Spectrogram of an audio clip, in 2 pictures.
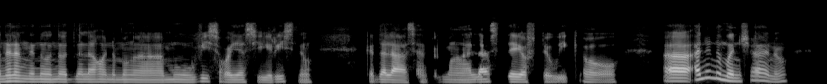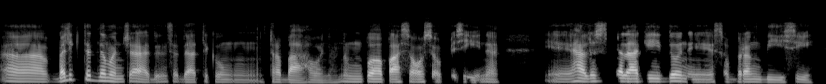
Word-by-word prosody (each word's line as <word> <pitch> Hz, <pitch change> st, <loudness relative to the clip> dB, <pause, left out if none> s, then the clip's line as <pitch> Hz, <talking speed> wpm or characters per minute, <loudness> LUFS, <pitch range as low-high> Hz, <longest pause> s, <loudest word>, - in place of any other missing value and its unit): na 140 Hz, -, +2 dB
lang, 140 Hz, -2 st, +2 dB
nanonood 120 Hz, -1 st, -2 dB
na 120 Hz, -, -4 dB
lang 115 Hz, 0 st, -1 dB
ako 120 Hz, -, -2 dB
ng 110 Hz, -, -7 dB
mga 110 Hz, -1 st, -3 dB, 0.2 s
movies 110 Hz, +4 st, -5 dB
o 110 Hz, -, -1 dB
kaya 110 Hz, 0 st, -2 dB
series 110 Hz, +4 st, -5 dB
'no. -, -, -8 dB, 0.6 s
Kadalasan, 105 Hz, -2 st, -1 dB
'pag 115 Hz, -, -18 dB
mga 105 Hz, -1 st, -5 dB
last 120 Hz, +1 st, 0 dB
day 120 Hz, -1 st, +3 dB
of -, -, -7 dB
the -, -, -5 dB
week, -, -, -8 dB
oo. -, -, -4 dB, 0.5 s
Ah, 150 Hz, -1 st, +7 dB
ano 245 Hz, +7 st, +2 dB
naman 175 Hz, -, +1 dB
siya 170 Hz, +4 st, -2 dB
'no, 130 Hz, +6 st, -8 dB, 0.4 s
ah, 135 Hz, -4 st, +3 dB
baliktad 215 Hz, -, +1 dB
naman 150 Hz, -6 st, +3 dB
siya -, -, +3 dB
do'n 65 Hz, -, -8 dB
sa -, -, -8 dB
dati -, -, -2 dB
kong 110 Hz, -2 st, -9 dB
trabaho 105 Hz, -2 st, -1 dB
'no, 100 Hz, +1 st, -15 dB
no'ng 130 Hz, -2 st, -5 dB
pumapasok 125 Hz, -3 st, +5 dB
ako -, -, -1 dB
sa -, -, -1 dB
opisina. 385 Hz, -, -5 dB, 0.5 s
Eh, 125 Hz, +1 st, -6 dB
halos 145 Hz, 0 st, +4 dB
palagi 140 Hz, -1 st, +6 dB
do'n, 150 Hz, +1 st, +4 dB
eh, 115 Hz, -1 st, -4 dB
sobrang 120 Hz, 0 st, -1 dB
busy. 110 Hz, 0 st, -5 dB
120 Hz, 180 wpm, -24 LUFS, 110-140 Hz, 0.6 s, Ah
